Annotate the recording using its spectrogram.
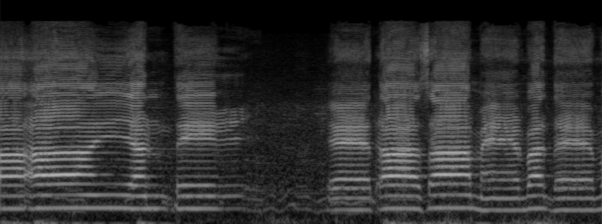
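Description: Male priests chanting Vedic mantras in Sanskrit in long, held tones, with a brief pause about two and a half seconds in before the chant resumes.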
